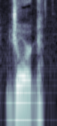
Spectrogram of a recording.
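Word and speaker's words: Georg: Oh, yeah, I believe it's pronounced Jorg.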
